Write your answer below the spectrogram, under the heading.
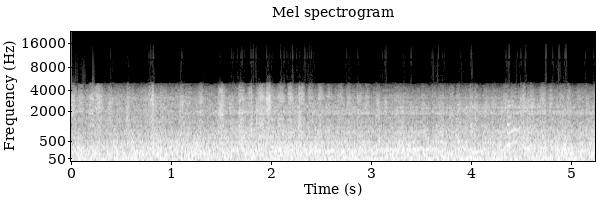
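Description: Steady road and engine noise heard inside the cabin of a moving car, a constant low rumble.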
